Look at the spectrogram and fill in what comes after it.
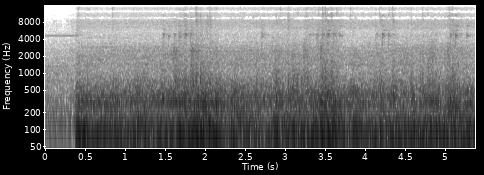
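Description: Enoshima Electric Railway (Enoden) train running along the track, heard from inside the car: a steady low rumble of wheels on rails with a few faint clacks, starting abruptly about half a second in.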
